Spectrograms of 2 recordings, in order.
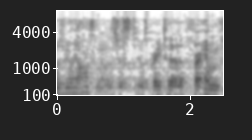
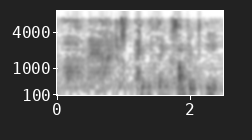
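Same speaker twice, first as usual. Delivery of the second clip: whispered craving; 9 dB quieter than usual. Retold or imitated. Hungry, alone, craving food.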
